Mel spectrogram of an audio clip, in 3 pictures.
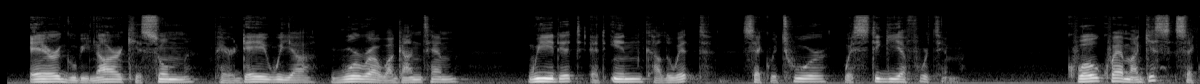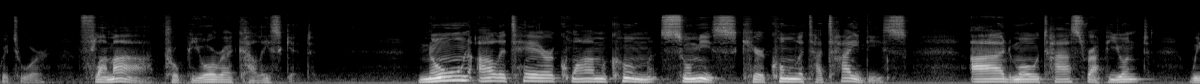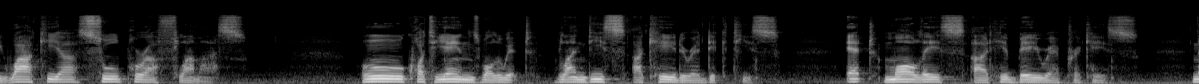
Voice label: Latin response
